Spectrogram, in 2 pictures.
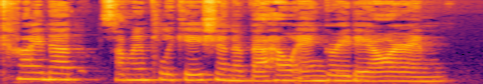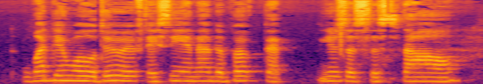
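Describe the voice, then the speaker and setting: A woman speaks with a somewhat breathy voice. Her pace is fairly slow. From Malaysia. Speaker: author. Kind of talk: casual interview.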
